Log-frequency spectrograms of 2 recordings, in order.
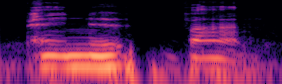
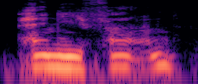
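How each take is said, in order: First: The middle is 'uh' and ends 'van'. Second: The middle sounds like 'ee' and ends 'fan'. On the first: The speaker calls it right. "the F is a V, so pen van" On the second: The speaker calls it wrong. "as people call it. It's not"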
